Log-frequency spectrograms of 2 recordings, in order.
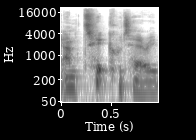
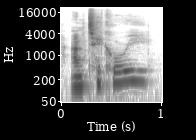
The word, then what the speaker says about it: Antiquary: is gonna be bad i always want to say antiquity but that's obviously wrong there's no second tea in there antiquary antiquary something like that whatever and this is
